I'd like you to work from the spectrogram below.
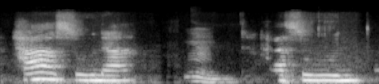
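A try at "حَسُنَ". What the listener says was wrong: Pendek je, jangan hasun. Itu namanya panjang.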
